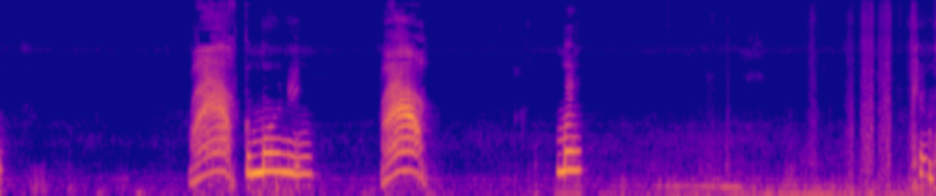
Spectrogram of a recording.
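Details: Bengal cat meowing: four loud, arching, harmonic-rich meows, each under a second long and spaced a second or two apart, followed by quiet rustling and a person's voice.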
